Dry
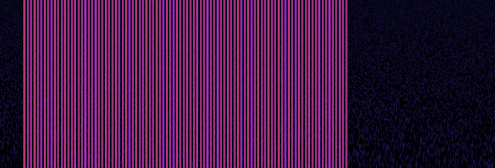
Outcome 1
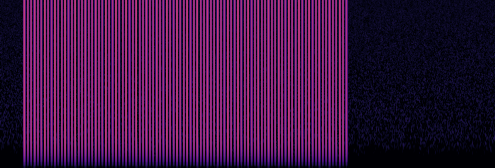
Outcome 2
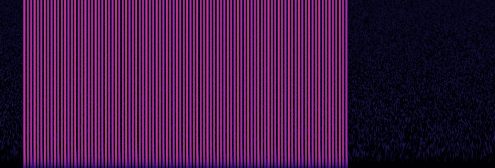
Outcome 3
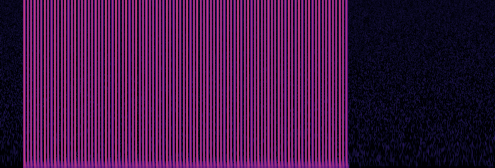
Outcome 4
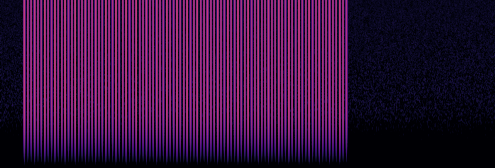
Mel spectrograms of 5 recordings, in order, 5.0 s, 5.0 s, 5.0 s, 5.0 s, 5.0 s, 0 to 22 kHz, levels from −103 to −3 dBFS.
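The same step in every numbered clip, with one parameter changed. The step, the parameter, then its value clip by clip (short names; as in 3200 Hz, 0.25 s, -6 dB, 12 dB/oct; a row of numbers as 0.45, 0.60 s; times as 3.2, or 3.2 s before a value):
HPF, cutoff: 400, 160, 43, 1200 Hz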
